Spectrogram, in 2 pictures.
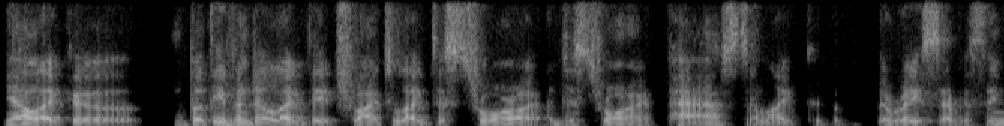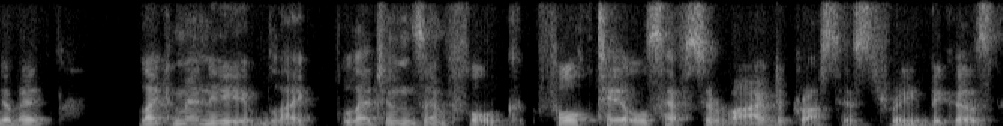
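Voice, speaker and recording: Man, very low deep voice, dark mellow tone, rambling chat full of "like" and chuckles. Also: a little slow. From Hungary. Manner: rambling, heavy use of "like", frequent chuckles. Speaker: guest, spiritual channeler. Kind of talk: casual interview chat.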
